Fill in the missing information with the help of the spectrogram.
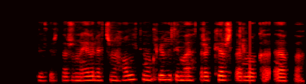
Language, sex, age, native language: Icelandic, female, 30-39, Icelandic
